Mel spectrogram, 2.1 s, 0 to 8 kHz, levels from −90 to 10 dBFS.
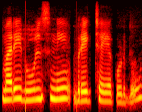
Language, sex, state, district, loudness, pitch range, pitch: Telugu, female, Karnataka, Bellary, -22 LUFS, 210-250 Hz, 230 Hz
